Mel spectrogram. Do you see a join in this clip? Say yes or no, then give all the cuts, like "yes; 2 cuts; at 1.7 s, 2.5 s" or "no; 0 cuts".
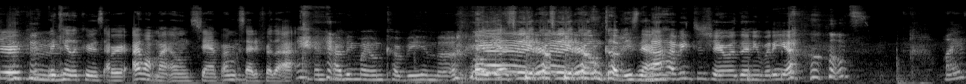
yes; 3 cuts; at 1.1 s, 2.3 s, 5.5 s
